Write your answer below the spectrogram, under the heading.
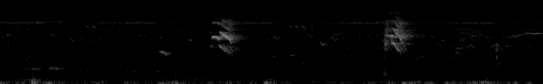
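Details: Birds chirping during evening and morning hours: two loud, sharp high chirp bursts about two seconds apart, with soft scattered tweets and a constant hiss of environmental noise behind them.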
